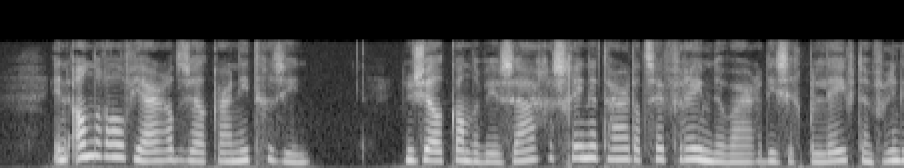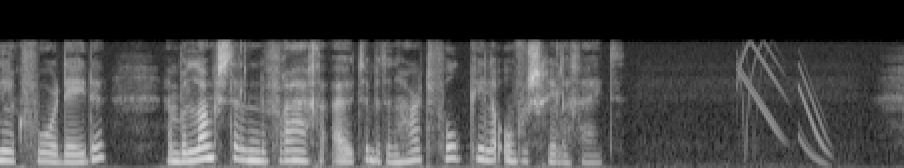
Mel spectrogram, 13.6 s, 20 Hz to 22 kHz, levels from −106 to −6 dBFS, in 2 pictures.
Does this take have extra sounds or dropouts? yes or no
yes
